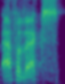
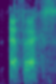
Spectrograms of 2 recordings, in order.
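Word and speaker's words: f(x): this thing right here this F parentheses x thing it's pronounced f of x so it's not just FX it's F ofx and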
